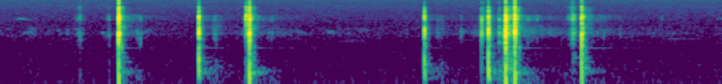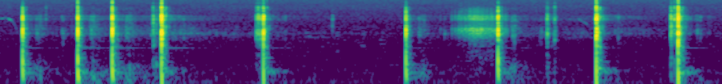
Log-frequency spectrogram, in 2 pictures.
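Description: Aerial fireworks shells bursting one after another, about fifteen sharp booms at uneven spacing, some in quick clusters, each trailing off in a short echo. A brief hiss sounds between bursts near the end.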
